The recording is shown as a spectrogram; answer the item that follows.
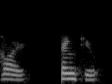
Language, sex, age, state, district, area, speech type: Assamese, female, 18-30, Assam, Kamrup Metropolitan, urban, conversation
